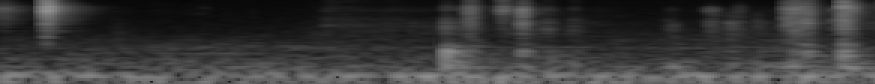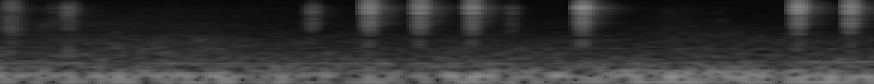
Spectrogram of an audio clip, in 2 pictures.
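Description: Small, solid, flat-backed blue glass gems are held in the fingertips and clicked and rubbed against each other above a pile of the same gems resting on bubble wrap. About a dozen sharp, bright glassy clicks with almost no ring stand out over quiet rubbing and faint rustling.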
